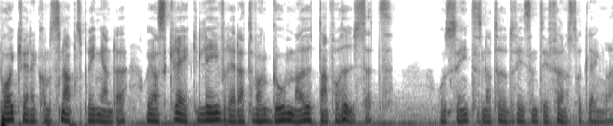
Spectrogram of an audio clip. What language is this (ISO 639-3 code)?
swe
